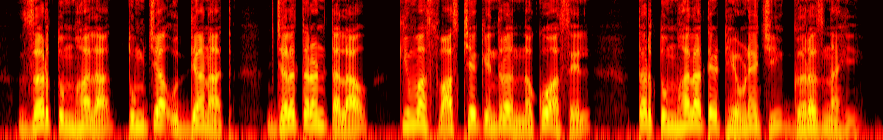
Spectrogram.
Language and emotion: Marathi, neutral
